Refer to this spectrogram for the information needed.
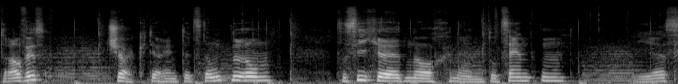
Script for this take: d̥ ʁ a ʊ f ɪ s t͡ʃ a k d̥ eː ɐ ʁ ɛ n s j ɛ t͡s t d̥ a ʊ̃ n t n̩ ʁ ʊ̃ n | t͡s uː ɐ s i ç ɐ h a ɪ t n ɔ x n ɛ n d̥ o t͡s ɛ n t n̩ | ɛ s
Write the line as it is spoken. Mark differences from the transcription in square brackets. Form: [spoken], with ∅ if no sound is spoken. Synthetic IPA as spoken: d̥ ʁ a ʊ f ɪ s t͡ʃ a k d̥ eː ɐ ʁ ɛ n [t] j ɛ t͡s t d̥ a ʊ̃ n t n̩ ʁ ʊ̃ [m] | t͡s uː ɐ s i ç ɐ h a ɪ t n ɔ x n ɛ n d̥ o t͡s ɛ n t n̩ | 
